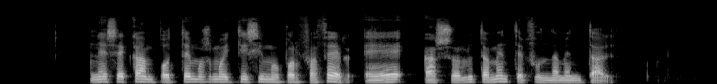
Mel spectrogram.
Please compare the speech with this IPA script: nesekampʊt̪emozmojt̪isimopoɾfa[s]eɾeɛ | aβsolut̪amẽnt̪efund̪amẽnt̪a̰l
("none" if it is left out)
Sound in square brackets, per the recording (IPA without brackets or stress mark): θ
